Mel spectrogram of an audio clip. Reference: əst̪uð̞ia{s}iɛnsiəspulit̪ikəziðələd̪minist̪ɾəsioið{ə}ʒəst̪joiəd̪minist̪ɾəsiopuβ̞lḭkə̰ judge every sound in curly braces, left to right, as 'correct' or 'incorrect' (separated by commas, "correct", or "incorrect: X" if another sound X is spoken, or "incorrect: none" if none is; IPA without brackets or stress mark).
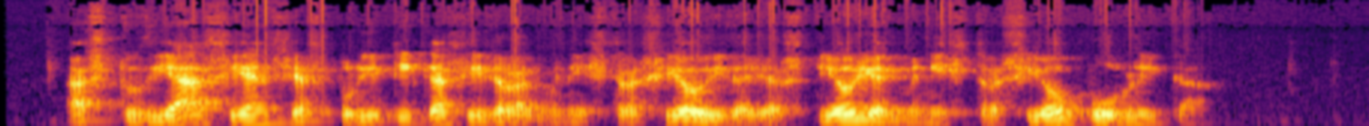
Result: correct, correct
